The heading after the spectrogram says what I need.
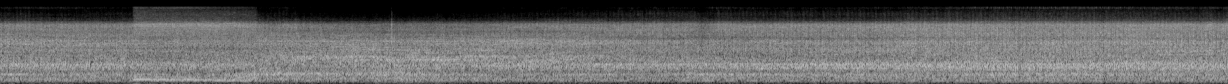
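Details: Steady, even diesel run from a T-150 tractor after a major overhaul, with no knocks or misses and a constant hiss over it; the engine sounds healthy.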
